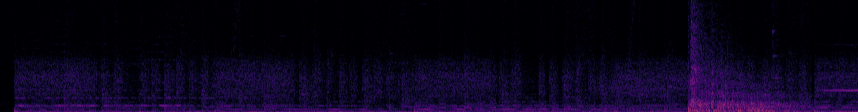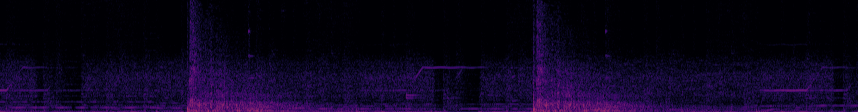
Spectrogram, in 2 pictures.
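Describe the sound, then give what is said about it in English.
Three loud gunshots ring out a few seconds apart. Each sharp crack is followed by a decaying, booming tail over a steady low background hum, and no voices are heard. “What the blinking hell was that? I think someone's shooting at us, boss.”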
